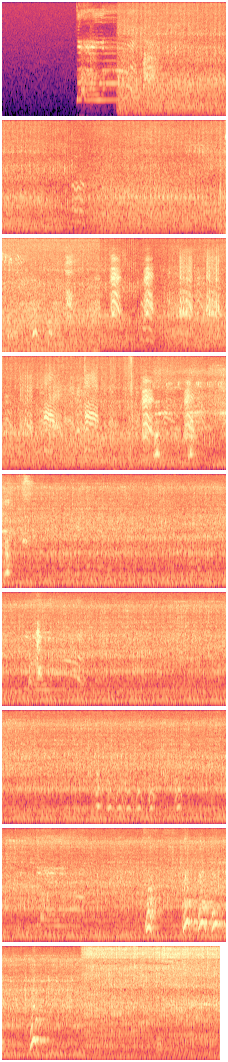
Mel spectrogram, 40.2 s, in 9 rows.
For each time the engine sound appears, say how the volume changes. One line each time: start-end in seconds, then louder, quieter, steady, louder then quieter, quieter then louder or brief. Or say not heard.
2.2-40.1 steady.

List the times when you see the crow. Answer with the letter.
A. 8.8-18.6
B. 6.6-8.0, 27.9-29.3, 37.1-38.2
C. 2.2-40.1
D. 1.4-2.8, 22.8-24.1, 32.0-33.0
A.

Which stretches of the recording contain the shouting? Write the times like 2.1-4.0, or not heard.
1.4-2.8, 22.8-24.1, 32.0-33.0.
